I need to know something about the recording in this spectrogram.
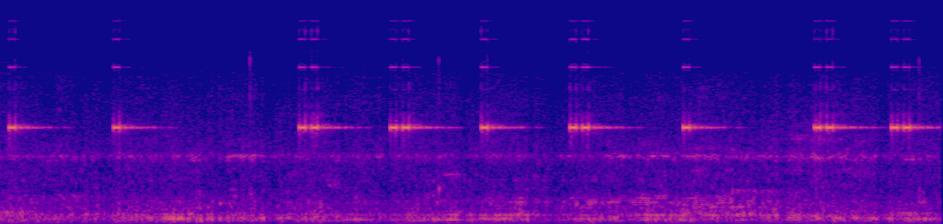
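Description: Small plastic buttons click under a finger.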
